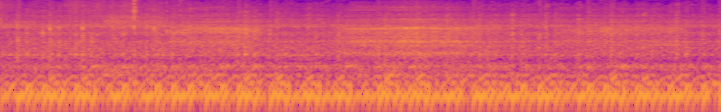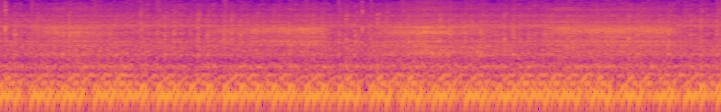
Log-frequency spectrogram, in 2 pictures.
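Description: A motorcycle engine runs loud and close in a steady, deep throbbing rumble that holds without letup, with no voices.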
